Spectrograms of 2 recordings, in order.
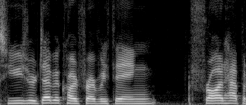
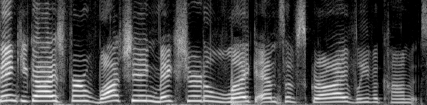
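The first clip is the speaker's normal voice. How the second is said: loud shouting, higher and louder; 9 semitones higher, 8 dB louder than usual. Signing off to the viewers at the end: yelling. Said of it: "Sorry, I yell".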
